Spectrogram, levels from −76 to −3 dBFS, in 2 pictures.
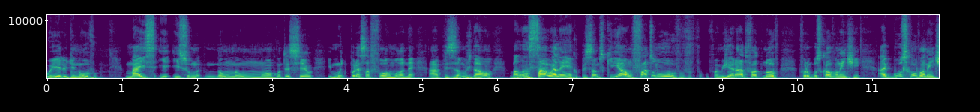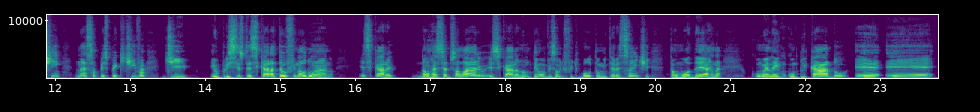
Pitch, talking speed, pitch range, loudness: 190 Hz, 185 wpm, 165-220 Hz, -21 LUFS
